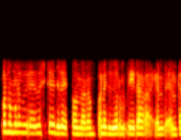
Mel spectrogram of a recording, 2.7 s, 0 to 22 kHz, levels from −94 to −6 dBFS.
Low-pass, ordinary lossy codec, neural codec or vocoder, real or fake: 3.6 kHz; Opus, 16 kbps; codec, 16 kHz in and 24 kHz out, 2.2 kbps, FireRedTTS-2 codec; fake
